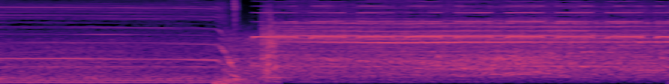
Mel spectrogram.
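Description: Coconut vending machine's mechanism whining steadily as its lift lowers the drilled coconut to the pickup window. About a second and a half in the whine falls in pitch and stops, and a louder, higher whine with a fast pulse, about five times a second, takes over and cuts off sharply at the end.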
